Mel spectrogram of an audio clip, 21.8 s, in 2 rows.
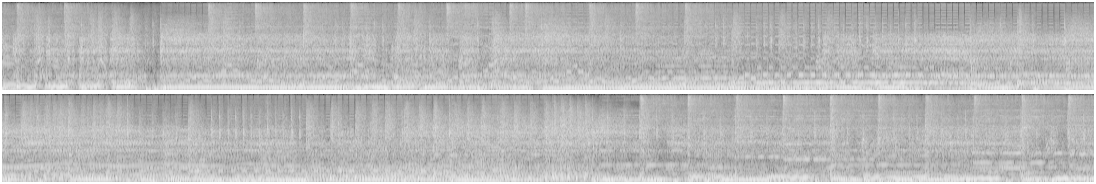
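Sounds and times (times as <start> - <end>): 
music: 0.0 - 21.8.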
